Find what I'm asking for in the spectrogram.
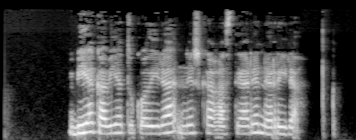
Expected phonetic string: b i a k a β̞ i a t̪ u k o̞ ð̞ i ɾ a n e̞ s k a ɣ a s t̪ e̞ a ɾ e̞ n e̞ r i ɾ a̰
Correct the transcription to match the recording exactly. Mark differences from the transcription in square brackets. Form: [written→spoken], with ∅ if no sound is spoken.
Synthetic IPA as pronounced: b i a k a β̞ i a t̪ u k o̞ ð̞ i ɾ a n e̞ s k a ɣ a s t̪ e̞ a ɾ e̞ n e̞ r i ɾ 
